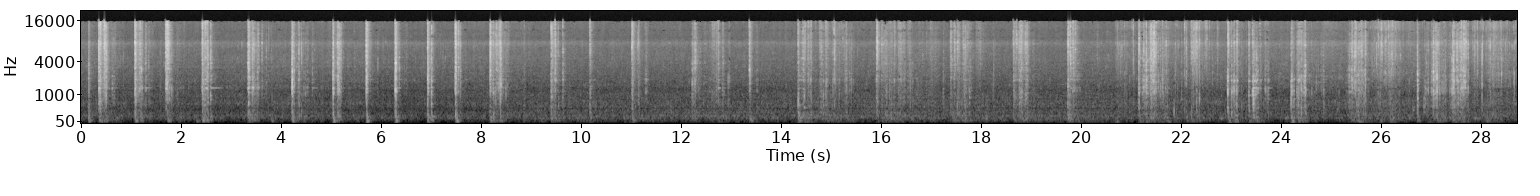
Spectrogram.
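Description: A series of sharp knocks or taps of hard objects, about one or two a second for the first half, then coming in denser, louder clusters with some scraping near the end.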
